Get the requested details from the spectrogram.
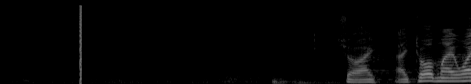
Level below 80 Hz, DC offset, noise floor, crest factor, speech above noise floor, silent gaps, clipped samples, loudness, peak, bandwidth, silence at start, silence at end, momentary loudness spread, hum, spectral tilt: -72 dBFS; under 0.1%; -75 dBFS; 36 dB; 36 dB; none; under 0.1%; -40 LUFS; -8 dBFS; 16.5 kHz; 0.8 s; 0 s; 11 LU; none; -4 dB/octave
